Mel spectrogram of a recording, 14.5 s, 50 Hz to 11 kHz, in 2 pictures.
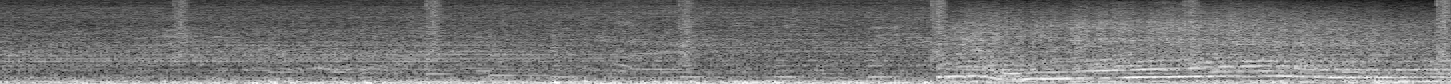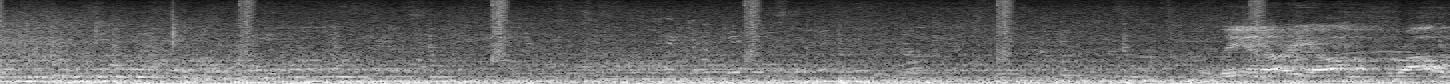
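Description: Drag racing car making a run at the TX2K18 event, its engine roaring loud and continuous, then throttle lifted before the finish with the sound easing off, while an announcer talks over it throughout.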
